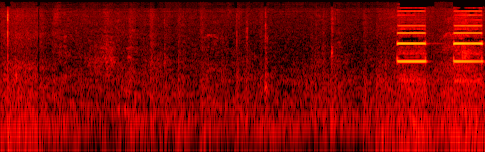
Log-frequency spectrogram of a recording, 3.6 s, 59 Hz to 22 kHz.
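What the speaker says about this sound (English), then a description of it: "And it beeps, and then spin it like this." Two short, bright electronic calibration beeps from a Ruko F11PRO 2 drone near the end, each about a quarter second, after a stretch of faint rustling and handling noise.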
